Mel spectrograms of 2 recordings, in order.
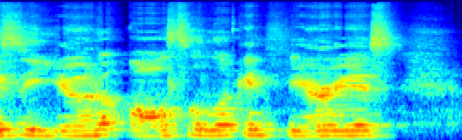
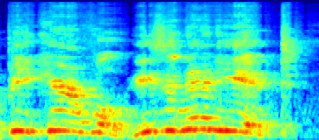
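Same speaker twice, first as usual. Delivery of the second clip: high, loud exasperated yell; comic shouted warning; 13 semitones higher, 6 dB louder than usual. Acted. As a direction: yell the warning in mock panic. A comic warning about Jeha.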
